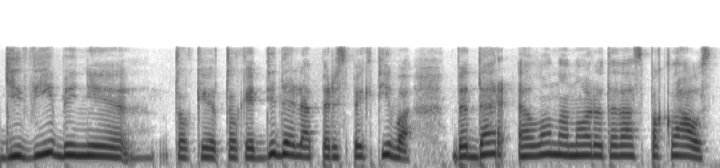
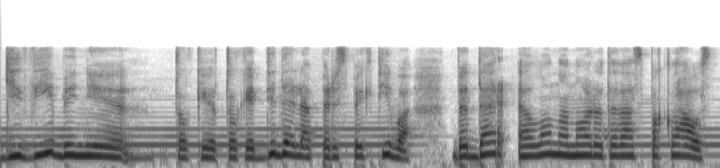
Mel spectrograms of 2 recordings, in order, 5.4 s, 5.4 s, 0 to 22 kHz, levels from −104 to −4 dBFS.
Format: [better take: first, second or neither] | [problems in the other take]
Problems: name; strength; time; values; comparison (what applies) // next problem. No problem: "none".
first | background sound (Brass instrument); 14 dB below the speech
